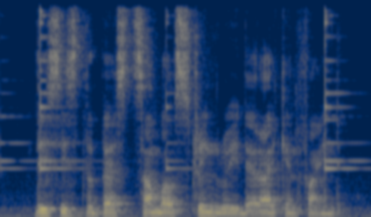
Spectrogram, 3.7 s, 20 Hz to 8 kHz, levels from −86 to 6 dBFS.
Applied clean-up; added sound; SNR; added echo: none; Tap; 15 dB; none.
